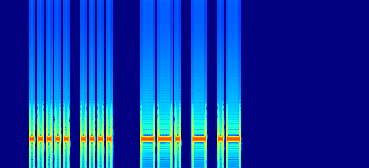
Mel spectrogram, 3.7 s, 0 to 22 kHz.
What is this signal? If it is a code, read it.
Morse code, heard as a keyed tone, about 28 wpm, 700 Hz. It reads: 5H GTA
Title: Winter Field Day Exchanges Encore 28wpm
